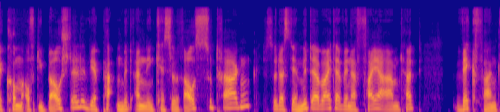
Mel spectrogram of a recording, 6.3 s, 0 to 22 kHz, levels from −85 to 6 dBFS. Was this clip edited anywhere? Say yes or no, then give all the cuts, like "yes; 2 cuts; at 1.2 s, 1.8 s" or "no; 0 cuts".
yes; 1 cut; at 3.2 s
